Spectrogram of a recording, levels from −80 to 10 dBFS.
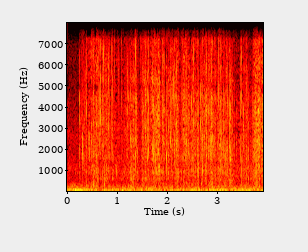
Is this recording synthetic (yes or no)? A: no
